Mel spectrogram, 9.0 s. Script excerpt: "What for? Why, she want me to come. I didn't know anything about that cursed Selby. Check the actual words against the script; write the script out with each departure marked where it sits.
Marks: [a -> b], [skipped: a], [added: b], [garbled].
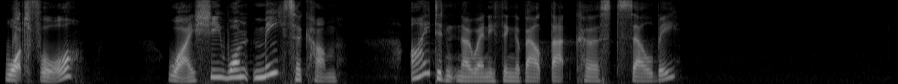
"What for? Why, she want me to come. I didn't know anything about that cursed Selby.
